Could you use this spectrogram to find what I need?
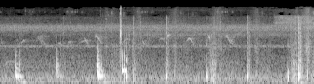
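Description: Footsteps fall softly on grass.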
